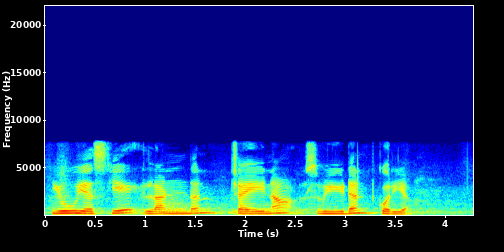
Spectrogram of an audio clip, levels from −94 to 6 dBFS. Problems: none marked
